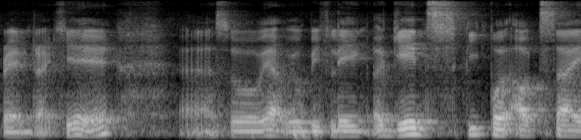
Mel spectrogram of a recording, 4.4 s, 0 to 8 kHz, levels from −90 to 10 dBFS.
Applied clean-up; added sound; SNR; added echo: none; none; none; reverberation time 0.5 s.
